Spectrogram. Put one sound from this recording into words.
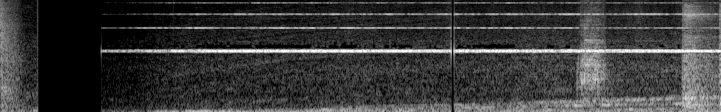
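An electric metro train pulls away, its motors whining upward in pitch.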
